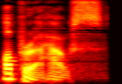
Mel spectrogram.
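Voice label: "opera house", British English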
